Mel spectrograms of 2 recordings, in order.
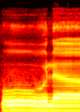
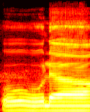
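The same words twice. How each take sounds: First: The word ends with an added h breath. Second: The word ends on an open long vowel. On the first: The speaker calls it wrong. "ഹാ കൊടുത്തുകൊണ്ട് വഖഫ് ചെയ്യരുത്" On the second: The speaker calls it right. "അസ്ലിയായ മദ്ദിനേക്കാൾ കൂടാനും പാടില്ല"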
